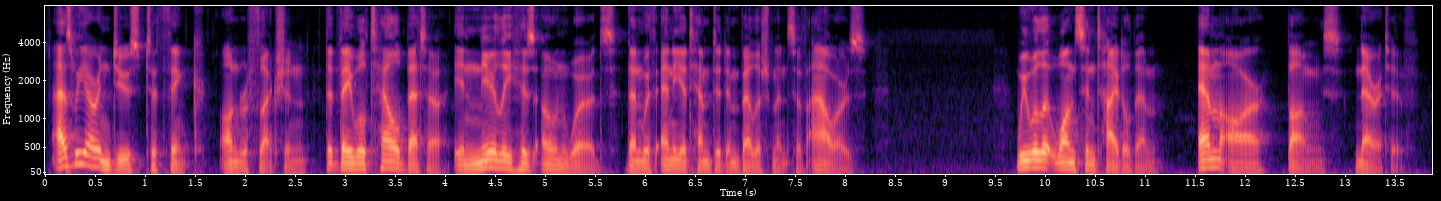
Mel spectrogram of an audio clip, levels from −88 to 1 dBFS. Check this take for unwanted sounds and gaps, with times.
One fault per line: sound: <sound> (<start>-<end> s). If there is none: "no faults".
no faults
